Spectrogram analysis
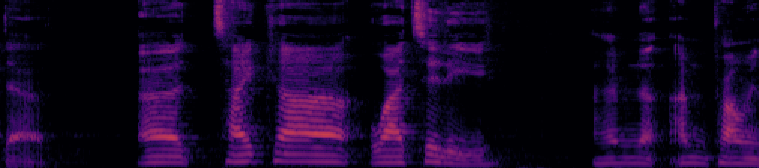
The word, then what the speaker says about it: Taika: It is tiger, but with a K, and instead of the ER at the end, you can put an A, so it's like Taika.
